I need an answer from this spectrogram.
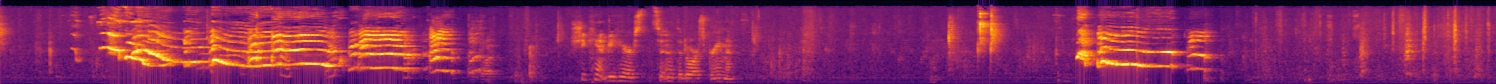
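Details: Tamaskan Dog puppies, five weeks old, whine during a Puppy Culture box game session in a small room: long, tonal cries falling in pitch in two main bursts, mixed with a woman talking.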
